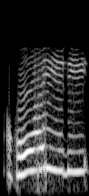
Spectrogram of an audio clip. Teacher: غین حروف مستعلیہ ہے, بھاری کر کے پڑھنا ہے آپ کو. دیکھیے لین کو میں بھاری نہیں کر رہی ہوں, غین کو بھاری کرنا ہے.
